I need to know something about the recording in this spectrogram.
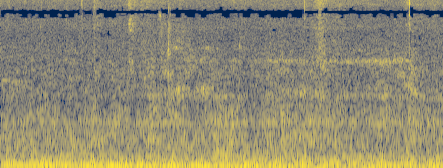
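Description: A steady low background rumble, with a few faint light clicks of small plastic toy ice cream cones handled between the fingers.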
